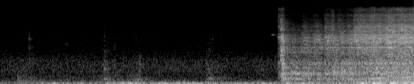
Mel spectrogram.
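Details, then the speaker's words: Jeep CJ-7, started on fuel poured into the carburetor in cold wind. A few clicks, then it catches and runs rough, stumbling at idle with a dead cylinder. Misfire from a disconnected spark plug wire. "thing almost idles it misses a bunch but it's starting"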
